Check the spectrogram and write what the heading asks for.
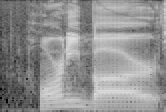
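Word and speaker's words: Horný Bar: It's pronounced horny with a rolling R and a long E sound for the Y. And bar, again with the rolling R. All the other letters are the same.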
